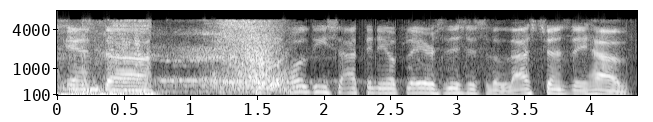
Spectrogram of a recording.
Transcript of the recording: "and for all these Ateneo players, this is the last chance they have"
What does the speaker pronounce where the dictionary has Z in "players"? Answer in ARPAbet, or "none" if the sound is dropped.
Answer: S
